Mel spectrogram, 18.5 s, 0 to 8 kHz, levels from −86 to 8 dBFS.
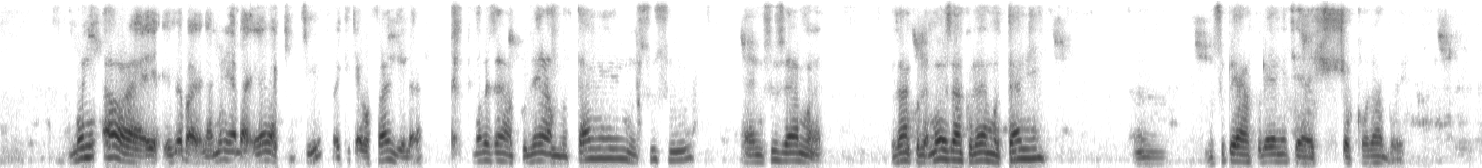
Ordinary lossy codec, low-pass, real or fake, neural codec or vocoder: Opus, 16 kbps; 7.2 kHz; fake; codec, 44.1 kHz, 2.6 kbps, SNAC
